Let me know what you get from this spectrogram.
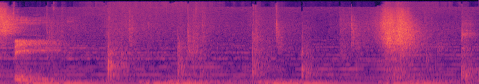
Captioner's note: footsteps plodding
